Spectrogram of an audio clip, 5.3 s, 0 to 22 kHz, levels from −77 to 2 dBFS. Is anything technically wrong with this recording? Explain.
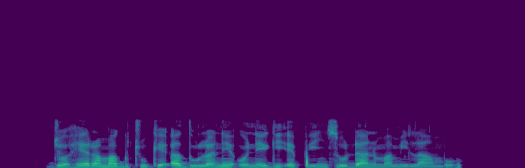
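No, nothing is technically wrong with this audio.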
